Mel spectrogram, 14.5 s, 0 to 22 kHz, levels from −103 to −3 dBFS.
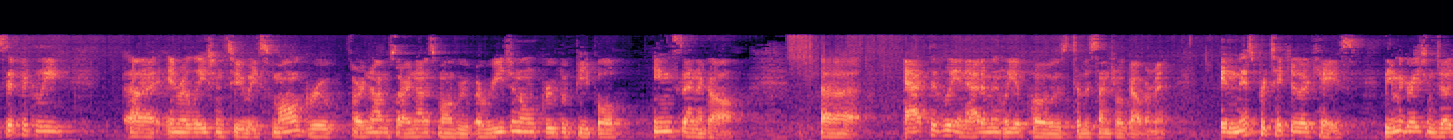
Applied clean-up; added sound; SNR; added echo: neural separator model SepFormer DNS4.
